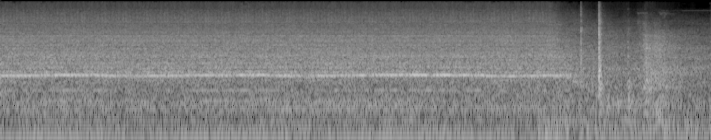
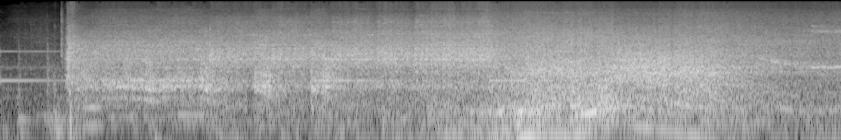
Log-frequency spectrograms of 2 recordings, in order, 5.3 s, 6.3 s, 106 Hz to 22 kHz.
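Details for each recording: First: 2006 BMW X5 manual, 270k miles, with a stuck idle air control valve; a bad mass airflow sensor is suspected. After a rough start it holds a steady idle without hunting, with a faint constant whistle. Idling properly now. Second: 270k-mile 2006 BMW X5 manual with a stuck idle air control valve (owner doubts it's the main problem); cranks and catches, revs sag and surge unevenly nearly stalling, then settles to a decent idle.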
